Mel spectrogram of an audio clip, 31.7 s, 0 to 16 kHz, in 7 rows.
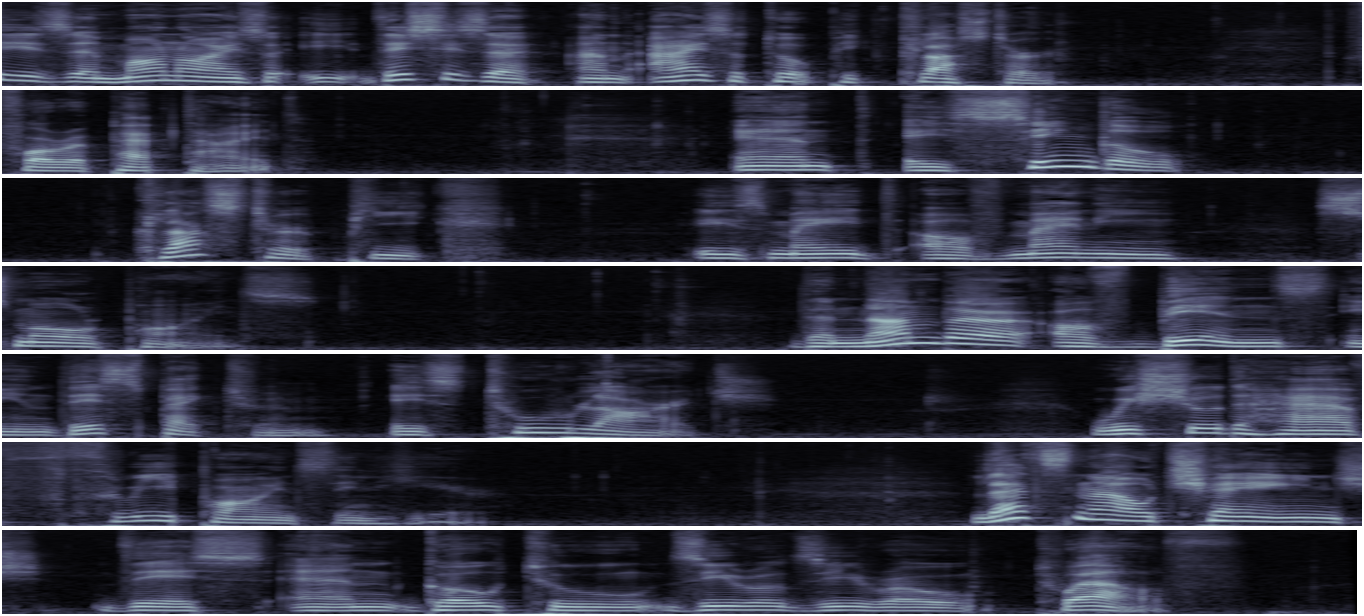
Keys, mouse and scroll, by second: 1.6 click, 3.0 click, 4.1 click, 5.5 click, 10.5 shift+click, 15.2 right click, 16.5 click, 27.8-28.8 drag.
